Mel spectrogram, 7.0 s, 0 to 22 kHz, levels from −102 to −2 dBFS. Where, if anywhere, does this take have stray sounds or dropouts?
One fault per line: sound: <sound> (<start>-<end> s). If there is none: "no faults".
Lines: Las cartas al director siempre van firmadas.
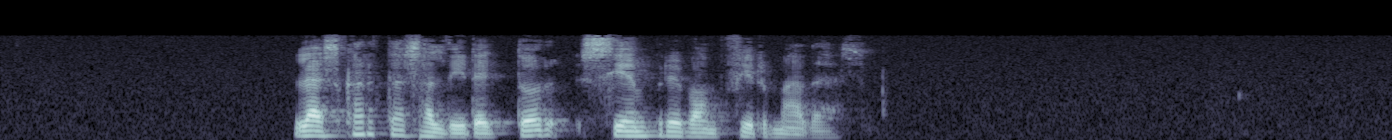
no faults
